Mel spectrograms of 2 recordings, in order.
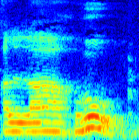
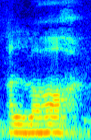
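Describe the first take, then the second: First: The word ends with a final 'u' vowel. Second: The word ends without a final vowel. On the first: The word continues into what follows. "full word is Allahu" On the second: The speaker stops after this word. "When we stop, we pronounce Allah"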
